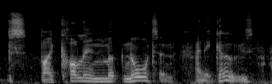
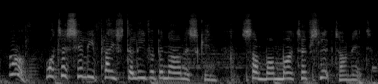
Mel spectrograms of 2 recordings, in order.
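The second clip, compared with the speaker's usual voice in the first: high, fast cheerful voice; innocent piglet. Acted. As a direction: chirp it like a naive little pig. Preston avoids banana trick.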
